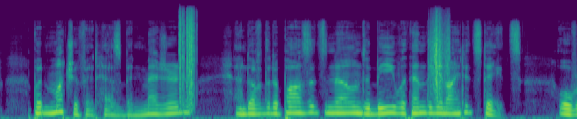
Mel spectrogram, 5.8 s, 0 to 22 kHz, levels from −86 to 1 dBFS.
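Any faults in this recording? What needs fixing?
Two bursts of cable scratch noise, from 1.79 to 1.97 s and 4.28 to 4.50 s, sit at roughly the same level as the speech. They are likely a worn cable or connector shifting, with its contact resistance jumping around. On a spectrogram they show as ragged broadband smears; on a waveform, as dense, jagged spikes. Replace or reseat the suspect cable and secure it so it cannot move during recording.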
